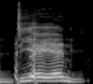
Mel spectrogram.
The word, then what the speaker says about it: Danyal: Literally, that's how it was pronounced. It was Danyal.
